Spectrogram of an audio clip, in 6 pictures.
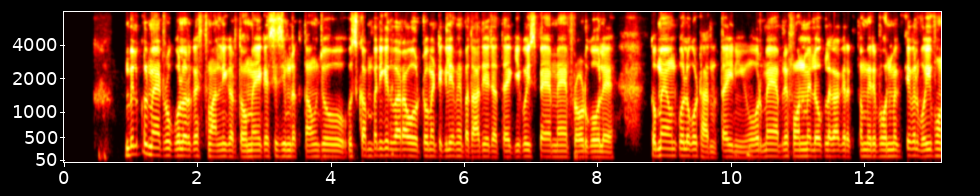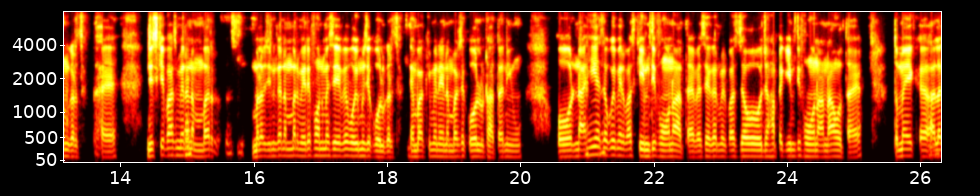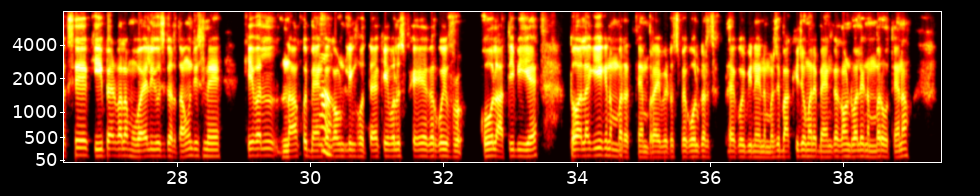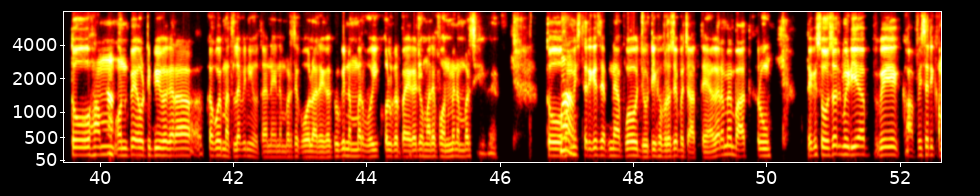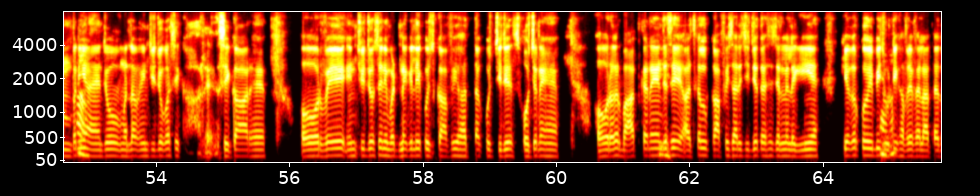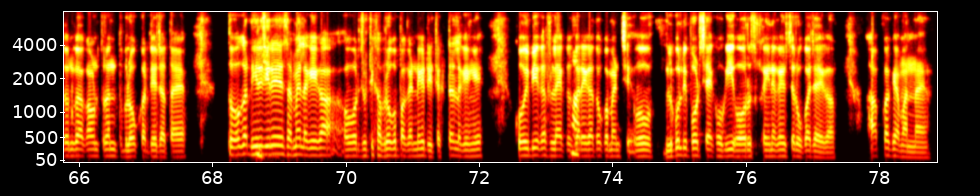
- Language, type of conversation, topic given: Hindi, unstructured, क्या सोशल मीडिया झूठ और अफवाहें फैलाने में मदद कर रहा है?
- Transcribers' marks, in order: other background noise; in English: "ऑटोमैटिकली"; in English: "फ्रॉड कॉल"; in English: "कॉलों"; laughing while speaking: "सकता है"; in English: "सेव"; in English: "कॉल"; in English: "कॉल"; in English: "यूज़"; in English: "अकाउंट लिंक"; in English: "कॉल"; in English: "प्राइवेट"; in English: "कॉल"; in English: "अकाउंट"; in English: "कॉल"; in English: "कॉल"; unintelligible speech; in English: "अकाउंट"; in English: "ब्लॉक"; in English: "डिटेक्टर"; in English: "फ्लैग"; in English: "कमेंट"; in English: "रिपोर्ट चेक"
